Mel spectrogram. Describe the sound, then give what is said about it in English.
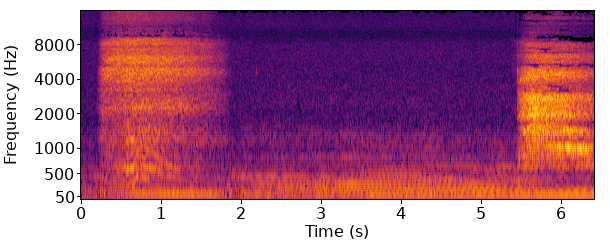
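Two deep, airy exhales through an open mouth during a guided deep-breathing exercise before a tarot card reading, the second following a pause of a few seconds, with a steady low droning hum of a plane flying overhead running underneath throughout. No one speaks. “Open mouth. Exhale. Again. One more breath.”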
